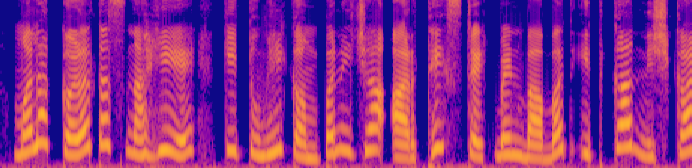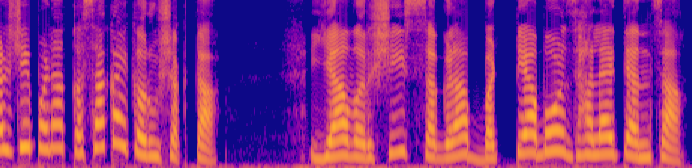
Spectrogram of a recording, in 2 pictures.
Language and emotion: Marathi, angry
